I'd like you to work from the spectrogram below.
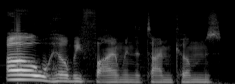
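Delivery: slow, low and loud first try at the line; slow heavy read. Acted. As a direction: drag the line out, low and deliberate. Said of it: "Did I skip a page?".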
